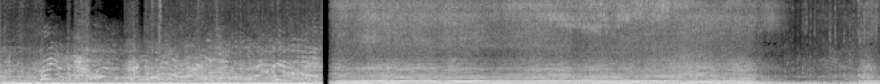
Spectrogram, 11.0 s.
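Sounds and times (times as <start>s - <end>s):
car engine revving high: 4.1s - 9.8s.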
